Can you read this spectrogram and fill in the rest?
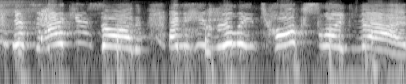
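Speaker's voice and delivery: high, giddy, excited starstruck fangirl outburst. Retelling their reply to a raid leader while starstruck: imitating own excited spazzing out. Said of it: "spazzing out more than normal".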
